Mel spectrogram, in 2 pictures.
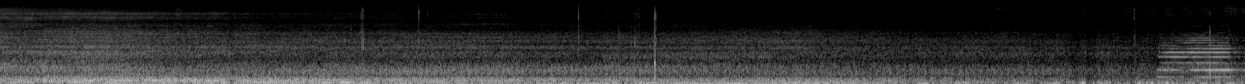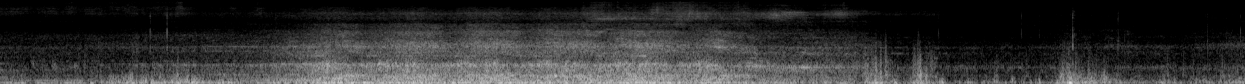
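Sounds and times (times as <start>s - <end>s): train passing: 0.0s - 24.9s
train horn: 11.5s - 12.6s.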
